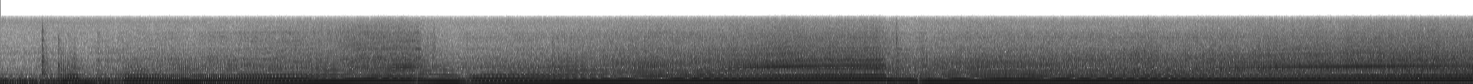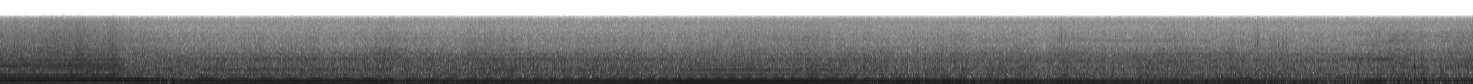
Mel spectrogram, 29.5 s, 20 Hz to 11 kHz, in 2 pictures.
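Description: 1974 MG Midget's four-cylinder engine pulling away and accelerating up through the gears: the note climbs and drops back with each upshift, three times in the first half, then holds a steady cruise.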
